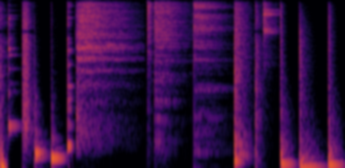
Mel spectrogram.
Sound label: Korg KR-Mini; Sliced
